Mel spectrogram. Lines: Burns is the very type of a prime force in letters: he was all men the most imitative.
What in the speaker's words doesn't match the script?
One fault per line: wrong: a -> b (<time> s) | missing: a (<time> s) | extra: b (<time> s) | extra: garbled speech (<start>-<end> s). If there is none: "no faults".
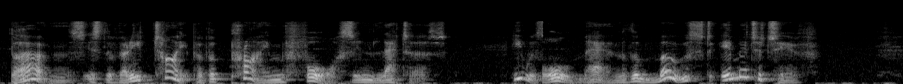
no faults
